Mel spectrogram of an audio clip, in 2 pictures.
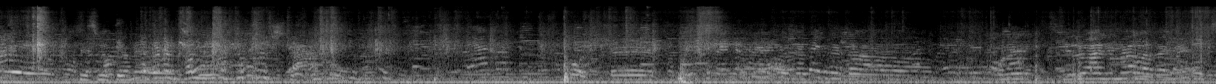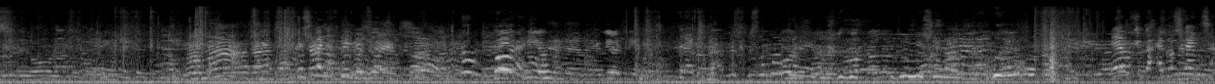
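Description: Young boys chatter close by.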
